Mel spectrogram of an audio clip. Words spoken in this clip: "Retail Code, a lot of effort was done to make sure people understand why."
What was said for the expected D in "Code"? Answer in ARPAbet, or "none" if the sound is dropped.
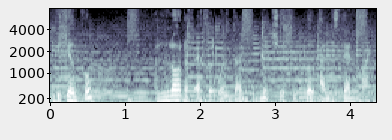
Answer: none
